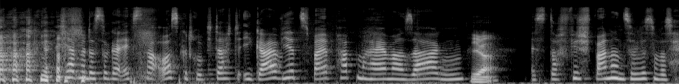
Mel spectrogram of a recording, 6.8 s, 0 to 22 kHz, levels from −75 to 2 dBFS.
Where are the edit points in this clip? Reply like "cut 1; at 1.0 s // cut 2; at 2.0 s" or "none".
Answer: cut 1; at 2.1 s // cut 2; at 2.8 s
